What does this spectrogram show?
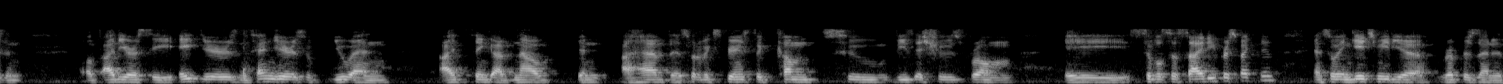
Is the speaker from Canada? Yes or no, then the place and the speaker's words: yes; Canada; as a child growing up in Canada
